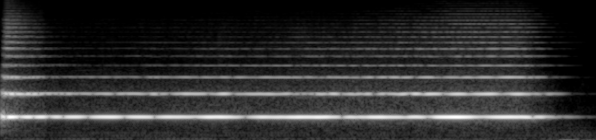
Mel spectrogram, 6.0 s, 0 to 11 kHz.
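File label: 4 French Horns, Horns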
